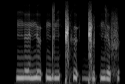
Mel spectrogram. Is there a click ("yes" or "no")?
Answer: yes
